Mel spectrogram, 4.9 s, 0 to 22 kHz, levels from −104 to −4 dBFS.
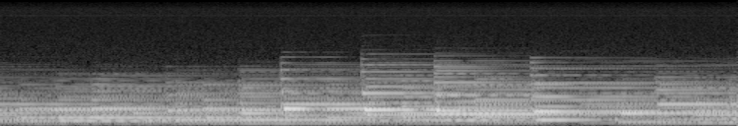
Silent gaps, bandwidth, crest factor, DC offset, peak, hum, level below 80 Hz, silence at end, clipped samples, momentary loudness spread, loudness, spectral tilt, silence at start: none; 4.3 kHz; 14 dB; under 0.1%; -12 dBFS; none; -66 dBFS; 0 s; under 0.1%; 6 LU; -27 LUFS; -9.5 dB/octave; 0 s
